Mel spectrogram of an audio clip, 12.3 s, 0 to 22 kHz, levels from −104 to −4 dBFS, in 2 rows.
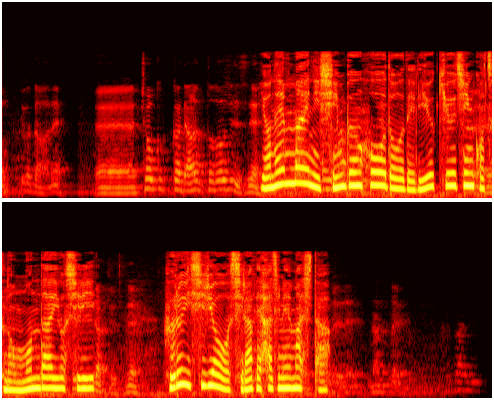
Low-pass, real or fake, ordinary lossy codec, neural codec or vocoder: none; fake; none; codec, 16 kHz, 16 kbps, FreqCodec, larger model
